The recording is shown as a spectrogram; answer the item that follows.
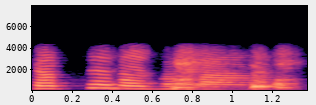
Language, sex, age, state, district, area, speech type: Hindi, female, 45-60, Uttar Pradesh, Ayodhya, rural, conversation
